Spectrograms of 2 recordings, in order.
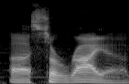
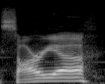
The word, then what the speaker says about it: Saria: Yeah, my entire family always called her Soraya, but when I heard the correct pronunciation of her name being Saria, I still hate the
